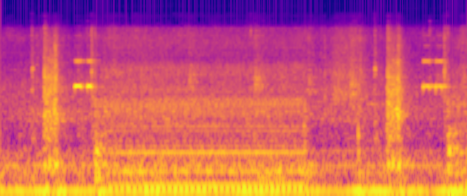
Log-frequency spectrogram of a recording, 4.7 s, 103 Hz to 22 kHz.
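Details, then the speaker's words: Honda Integra being prepared for turbo, new Walbro 255 fuel pump just installed: short steady electric whine of a couple of seconds at key-on, stopping cleanly; normal prime, no leaks. "There it is. Primed. Ready to fucking go. Nope. No leaks. We're set."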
